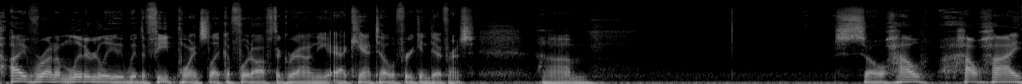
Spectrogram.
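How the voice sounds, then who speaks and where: A man with a very low voice and an American accent talks off the cuff as an amateur radio operator on a live stream. He rambles in blunt, slangy, casual phrases. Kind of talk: casual unscripted chat with viewers, on-air call signs.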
